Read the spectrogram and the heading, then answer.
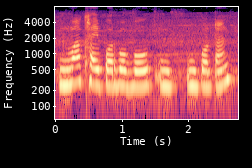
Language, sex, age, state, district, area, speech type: Odia, female, 18-30, Odisha, Koraput, urban, spontaneous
